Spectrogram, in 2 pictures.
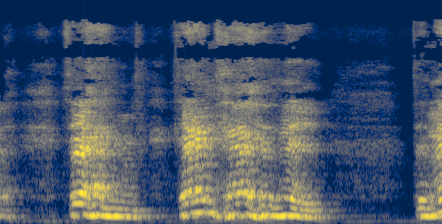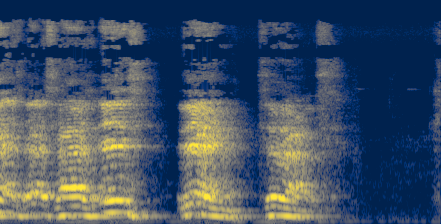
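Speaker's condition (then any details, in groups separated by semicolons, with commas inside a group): Dystonia; severely slurred speech, never fully recovered, nearly lost speech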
